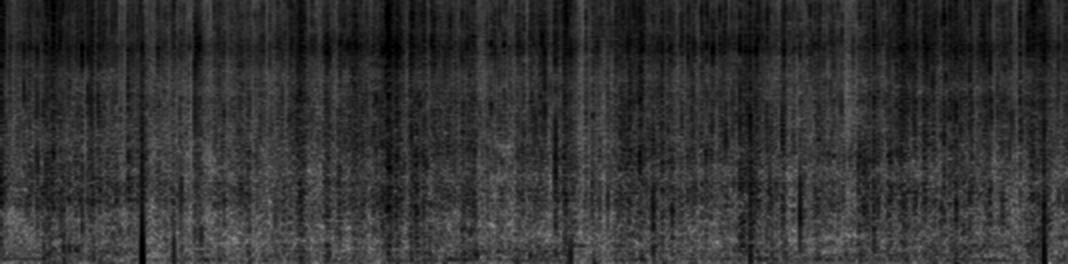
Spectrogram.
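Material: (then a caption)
Plastic. A large sheet of clear plastic bubble wrap is held up in one hand while the fingers crumple it and pop its bubbles. The result is a steady, bright crinkling rustle, broken by many sharp, dry snaps from the popping bubbles, with almost no low end.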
